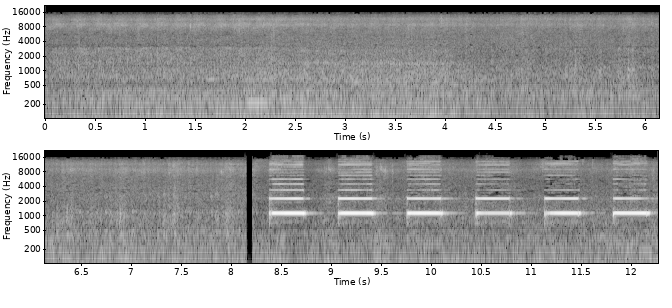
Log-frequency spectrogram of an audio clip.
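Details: Hino Vector tronton dump truck backing up in a tight space: engine rumble, then a steady high beep about six times in four seconds; the reverse alarm is working normally.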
